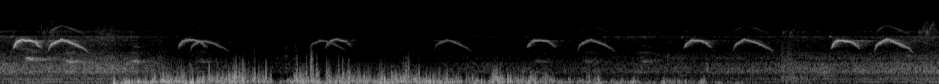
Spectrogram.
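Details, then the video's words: A White-crested Elaenia, a spring-summer migrant breeding in Chile, repeats its monosyllabic "fio" song: clear, arched, down-slurred whistles, often in quick pairs, roughly every second, over a steady low rumble of wind or distant traffic. "FIO FIO"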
